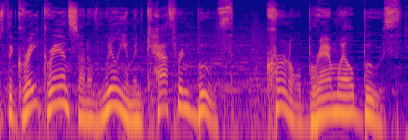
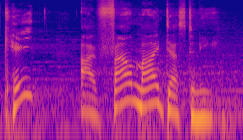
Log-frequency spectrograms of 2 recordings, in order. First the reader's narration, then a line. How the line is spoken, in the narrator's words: shouted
